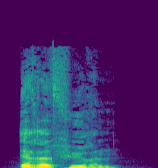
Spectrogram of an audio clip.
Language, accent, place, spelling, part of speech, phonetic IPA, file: German, Germany, Berlin, irreführen, verb, [ˈɪʁəˌfyːʁən], De-irreführen.ogg
- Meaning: 1. to mislead 2. to misguide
